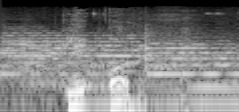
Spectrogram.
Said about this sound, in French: Les cloches sonnent, on est à quelques jours de Pâques, effectivement.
